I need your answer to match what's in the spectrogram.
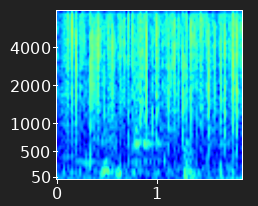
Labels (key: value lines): label: biophony, cascading saw
recorder: SoundTrap 600 or HydroMoth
